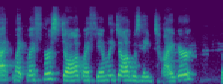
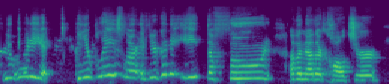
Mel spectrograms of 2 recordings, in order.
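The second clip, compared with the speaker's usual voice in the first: high-pitched exasperated rant; exasperated scolding; 8 semitones higher than usual. Retold or imitated. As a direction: plead with the clueless customer, voice raised high. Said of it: "get under my skin".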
